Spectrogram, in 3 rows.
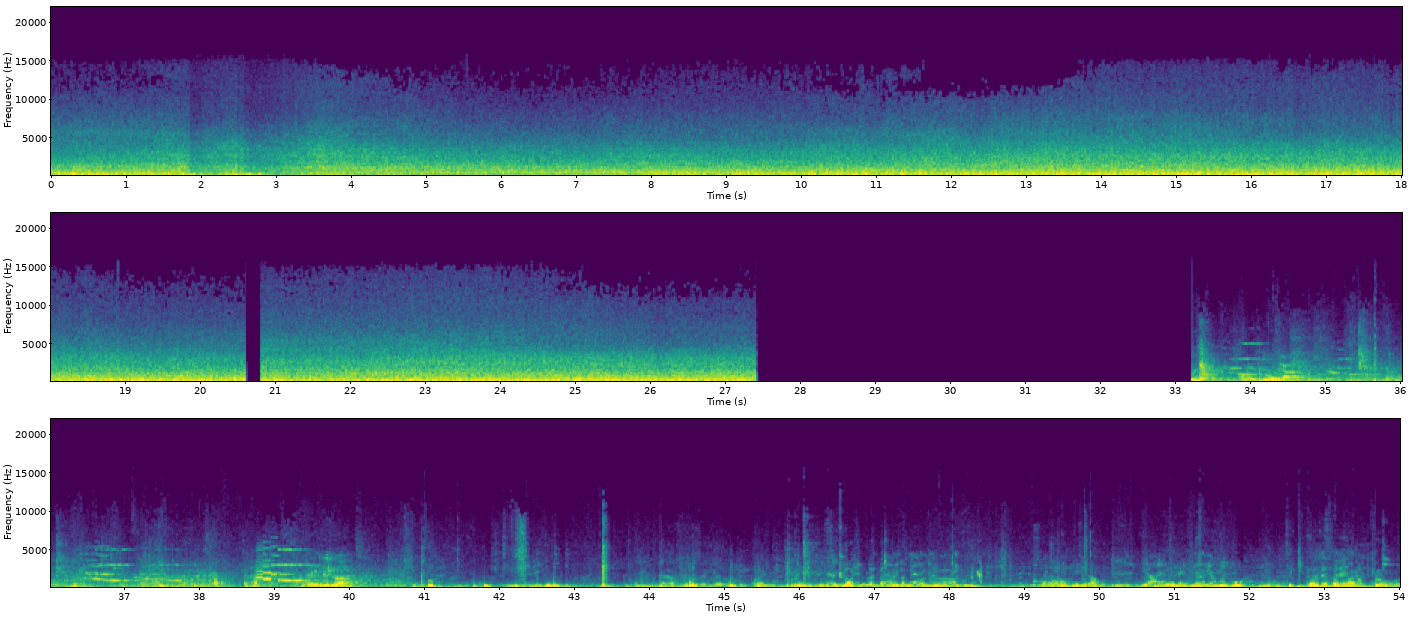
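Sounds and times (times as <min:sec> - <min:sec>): river rushing over rocks: 0:00.0 - 0:27.4.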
